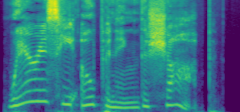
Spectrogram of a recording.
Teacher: Notice how it goes down for a wh question. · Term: intonation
